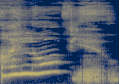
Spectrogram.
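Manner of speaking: very high, soft, loving, tender half-whisper. Aziraphale speaks to Crowley right after kissing him; half-whispering tenderly. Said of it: "he whispered tenderly".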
